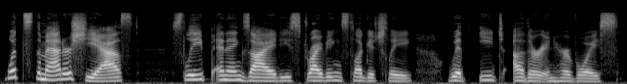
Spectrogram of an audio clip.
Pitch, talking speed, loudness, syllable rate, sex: 175 Hz, 155 wpm, -19 LUFS, 4.8 syllables/s, female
